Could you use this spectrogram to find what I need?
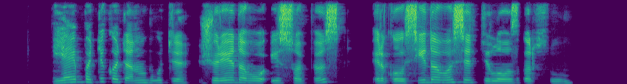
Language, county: Lithuanian, Panevėžys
